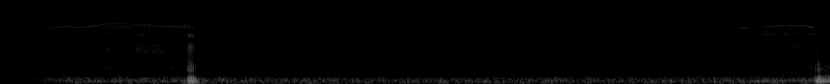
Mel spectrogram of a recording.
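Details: French bulldog born 6 March 2020, sleeping, with steady low rumbling breaths and a couple of snorts; snoring.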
